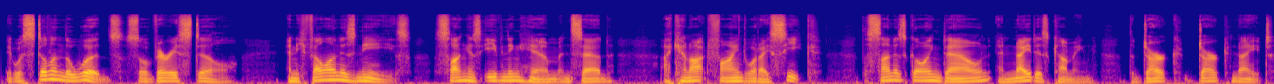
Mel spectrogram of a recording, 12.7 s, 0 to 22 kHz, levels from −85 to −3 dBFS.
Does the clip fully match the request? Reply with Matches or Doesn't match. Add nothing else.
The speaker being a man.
Matches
